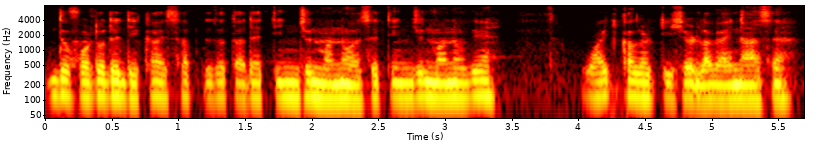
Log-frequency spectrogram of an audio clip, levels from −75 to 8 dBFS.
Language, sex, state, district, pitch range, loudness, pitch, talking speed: Nagamese, male, Nagaland, Dimapur, 110-120 Hz, -15 LUFS, 115 Hz, 200 wpm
